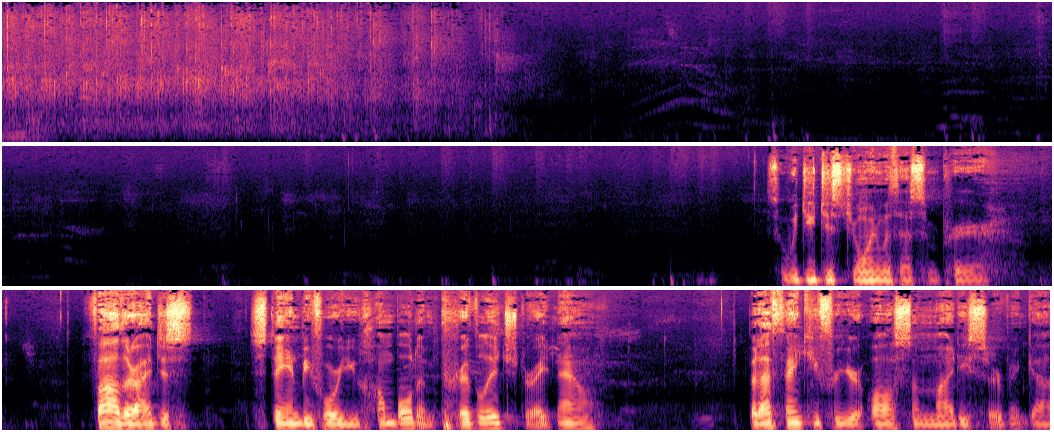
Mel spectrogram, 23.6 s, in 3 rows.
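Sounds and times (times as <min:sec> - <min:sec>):
audience applause: 0:00.0 - 0:04.1
speech: 0:13.6 - 0:15.4, 0:16.4 - 0:20.3, 0:21.4 - 0:23.6.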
